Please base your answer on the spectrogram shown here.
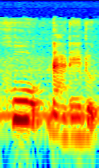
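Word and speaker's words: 来られる: 스루는 그냥 그 우게미가 사레루라는 형태로 있고, 쿠루는 코라레루, 고라레루라는 게 있죠. 좀 조심해야 될 거는 이 쿠루를 루가 오쿠리가나로 올 때는 이거를 쿠라고 읽는데, 뒤에 라레루가 오쿠리가나가 되어 있을 때는 코라고 읽는다는 거에 조금 그 조심을 해야 될 것 같습니다.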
